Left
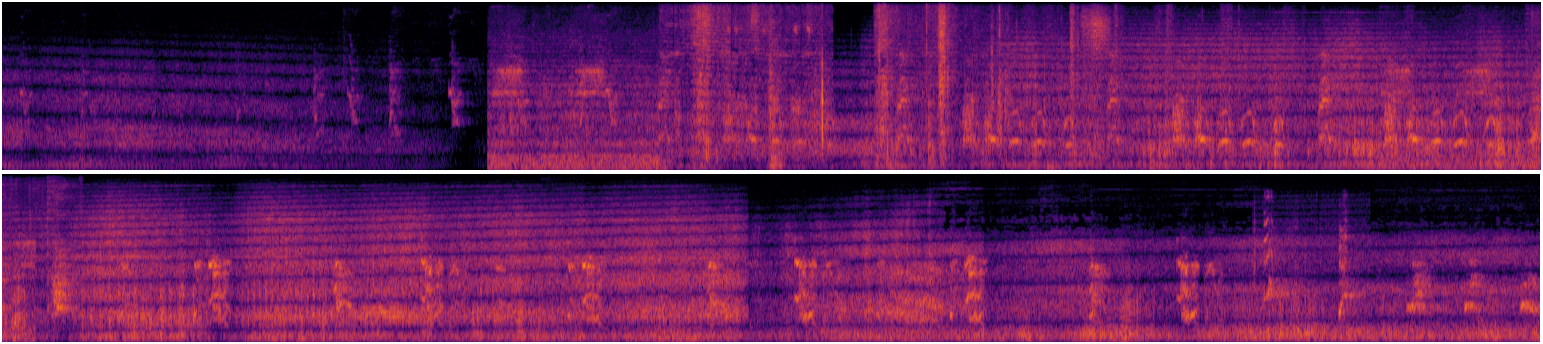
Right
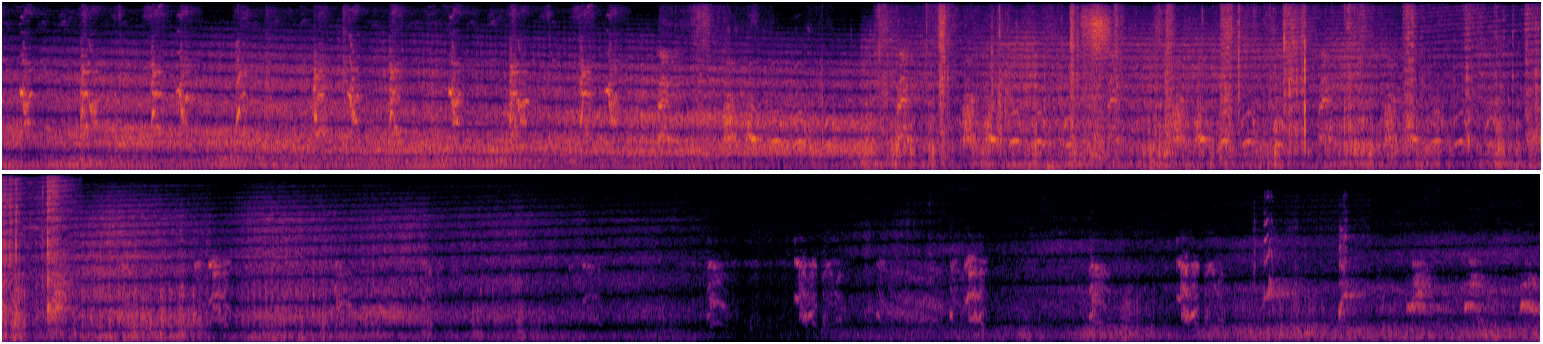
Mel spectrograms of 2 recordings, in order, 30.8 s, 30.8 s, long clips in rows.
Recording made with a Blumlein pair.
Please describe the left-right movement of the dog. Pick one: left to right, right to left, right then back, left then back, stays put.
right to left.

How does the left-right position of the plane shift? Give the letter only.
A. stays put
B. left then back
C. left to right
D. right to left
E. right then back
D.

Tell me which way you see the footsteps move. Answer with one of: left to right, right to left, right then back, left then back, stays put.
left to right.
